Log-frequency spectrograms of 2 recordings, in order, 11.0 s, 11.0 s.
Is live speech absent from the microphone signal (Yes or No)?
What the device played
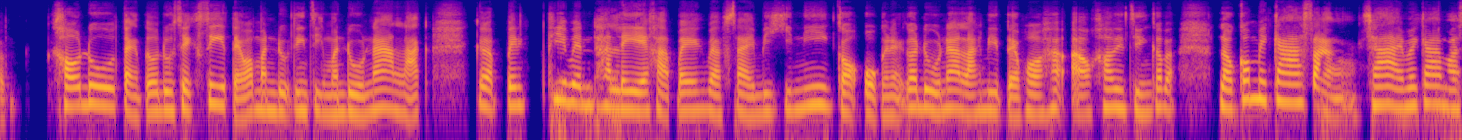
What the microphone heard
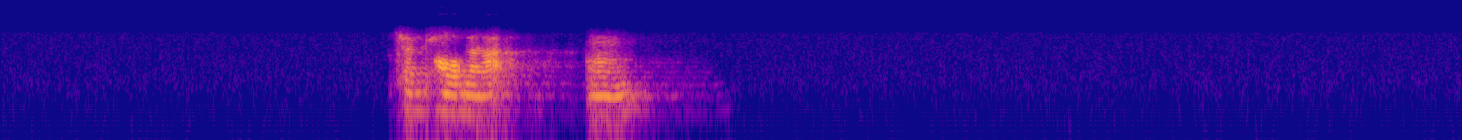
No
